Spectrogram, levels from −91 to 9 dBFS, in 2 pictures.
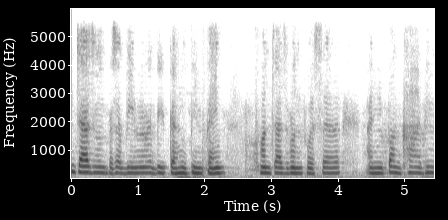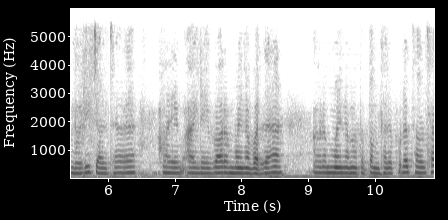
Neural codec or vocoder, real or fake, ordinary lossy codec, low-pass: codec, 16 kHz, 1.1 kbps, Voila-Tokenizer; fake; none; 5.4 kHz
